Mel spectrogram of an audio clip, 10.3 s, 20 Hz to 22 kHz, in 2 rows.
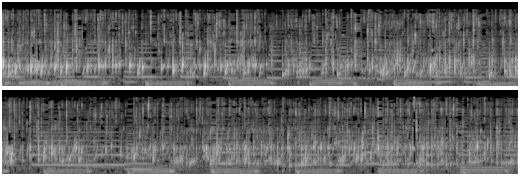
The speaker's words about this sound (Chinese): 你先再准备一点温开水37度的放进去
